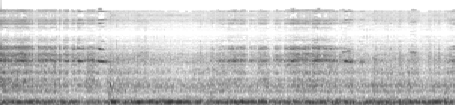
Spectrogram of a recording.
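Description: Jeep engine running steadily at low speed under load as it crawls up a rocky off-road trail, heard from a camera mounted on its hood.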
